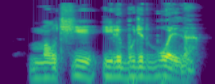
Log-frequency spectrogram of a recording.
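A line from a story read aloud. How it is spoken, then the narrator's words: Hoarse male whisper. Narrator (Russian): хриплый мужской шепот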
